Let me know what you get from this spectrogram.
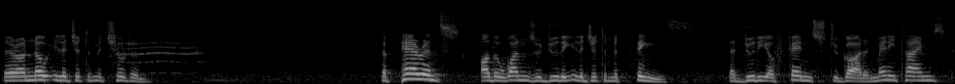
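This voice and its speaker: A man's voice: high-pitched, moderate pace. Afrikaans-man preaching. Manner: earnest, grows louder and more emphatic when preaching. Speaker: guest preacher. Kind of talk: sermon.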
